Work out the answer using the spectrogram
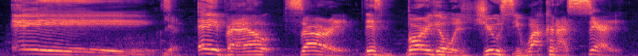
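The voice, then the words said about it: Exaggerated New York accent. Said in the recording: “Could you do this in like a big New York accent? ... Practice my New York.”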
